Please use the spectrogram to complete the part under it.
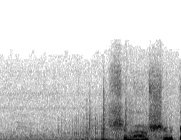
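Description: A young woman speaks quietly, close by.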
